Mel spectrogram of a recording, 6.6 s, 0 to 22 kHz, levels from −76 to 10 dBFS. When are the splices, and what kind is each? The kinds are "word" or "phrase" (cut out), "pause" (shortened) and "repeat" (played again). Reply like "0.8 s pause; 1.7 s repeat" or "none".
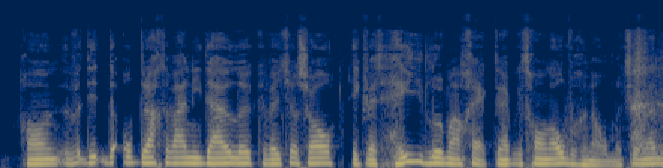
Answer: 3.4 s pause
